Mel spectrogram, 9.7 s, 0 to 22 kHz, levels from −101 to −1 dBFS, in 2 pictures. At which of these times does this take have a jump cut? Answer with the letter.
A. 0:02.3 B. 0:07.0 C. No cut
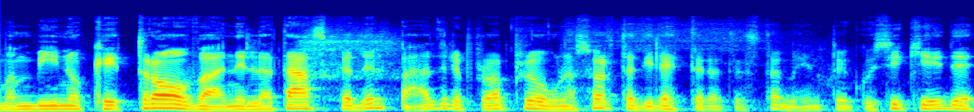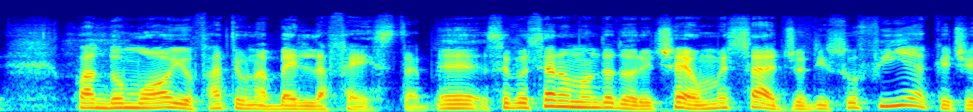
B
